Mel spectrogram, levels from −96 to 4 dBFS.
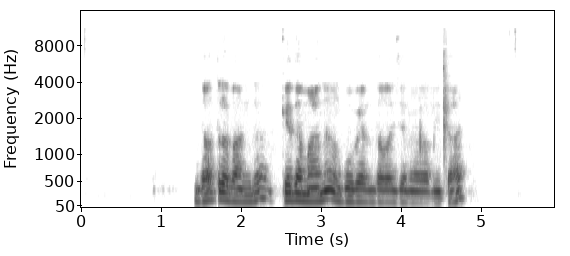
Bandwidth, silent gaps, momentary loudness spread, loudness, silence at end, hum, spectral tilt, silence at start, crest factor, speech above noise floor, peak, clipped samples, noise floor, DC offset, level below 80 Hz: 5.6 kHz; none; 10 LU; -28 LUFS; 1.15 s; none; -10 dB/octave; 1.4 s; 16 dB; over 63 dB; -12 dBFS; under 0.1%; under -90 dBFS; under 0.1%; -76 dBFS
